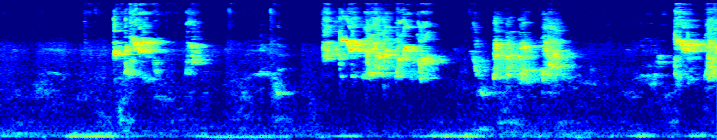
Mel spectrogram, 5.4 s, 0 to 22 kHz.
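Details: Lovebirds feeding on corn, 18 December 2022; intermittent bursts of shrill scratchy chirping over a steady low hum, with quiet spells between the bird calls.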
